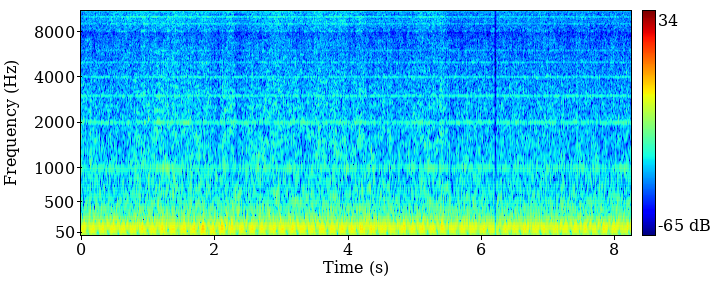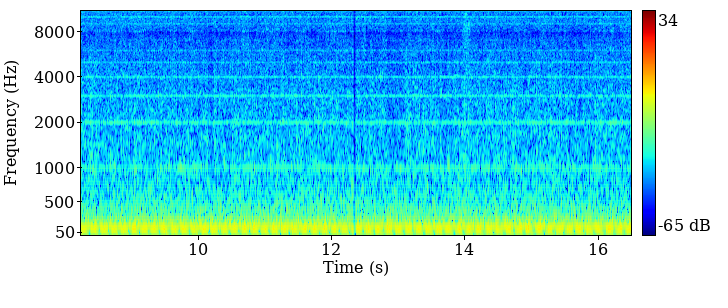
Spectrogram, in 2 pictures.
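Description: Steady electrical hum with faint hiss, the room tone of the recording setup, with two faint ticks, one about six seconds in and one about twelve seconds in.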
